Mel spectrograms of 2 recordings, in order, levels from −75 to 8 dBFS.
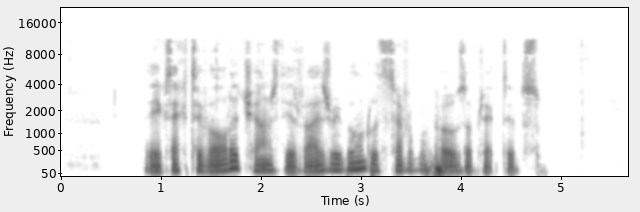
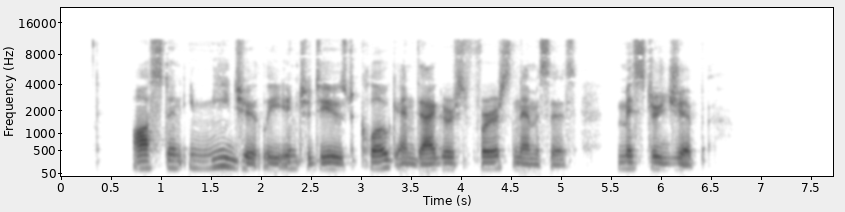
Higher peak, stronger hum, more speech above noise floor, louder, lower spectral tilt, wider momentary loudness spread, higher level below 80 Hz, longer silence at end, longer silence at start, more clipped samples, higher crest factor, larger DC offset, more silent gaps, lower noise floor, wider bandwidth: second, -8 dBFS vs -2 dBFS; neither; second, 38 dB vs over 66 dB; second, -26 LUFS vs -23 LUFS; first, -6 dB/octave vs -2 dB/octave; second, 9 LU vs 15 LU; first, -38 dBFS vs -76 dBFS; second, 0.9 s vs 1.3 s; about the same, 0.85 s vs 0.75 s; neither; second, 18 dB vs 24 dB; neither; neither; second, -63 dBFS vs under -90 dBFS; about the same, 11.5 kHz vs 11.5 kHz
